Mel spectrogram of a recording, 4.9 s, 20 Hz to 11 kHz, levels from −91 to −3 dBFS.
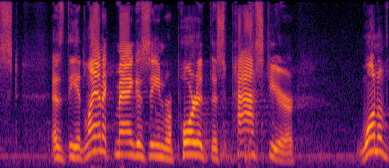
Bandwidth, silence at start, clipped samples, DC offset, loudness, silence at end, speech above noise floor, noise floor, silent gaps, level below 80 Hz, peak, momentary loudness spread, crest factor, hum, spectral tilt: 11 kHz; 0 s; under 0.1%; under 0.1%; -24 LUFS; 0 s; 30 dB; -55 dBFS; none; -70 dBFS; -10 dBFS; 12 LU; 16 dB; none; -3 dB/octave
